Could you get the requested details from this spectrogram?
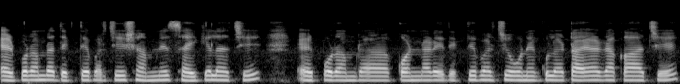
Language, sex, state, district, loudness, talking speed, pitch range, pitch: Bengali, female, Assam, Hailakandi, -16 LUFS, 140 wpm, 195-205 Hz, 200 Hz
